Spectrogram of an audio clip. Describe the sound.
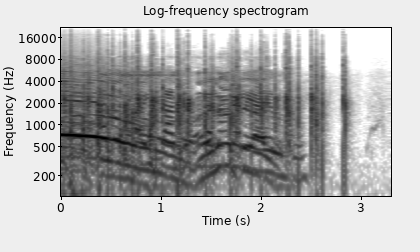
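A crowd applauds a candidate for local councillor (edil) of the Usme locality in Bogotá, with dense, overlapping claps and some cheering voices, loud at first and thinning into a few scattered claps before fading out.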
